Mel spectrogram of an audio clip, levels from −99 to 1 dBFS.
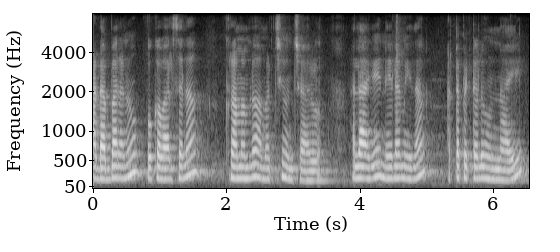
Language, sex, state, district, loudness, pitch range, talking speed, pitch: Telugu, female, Telangana, Mahabubabad, -19 LUFS, 185-220 Hz, 100 wpm, 200 Hz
